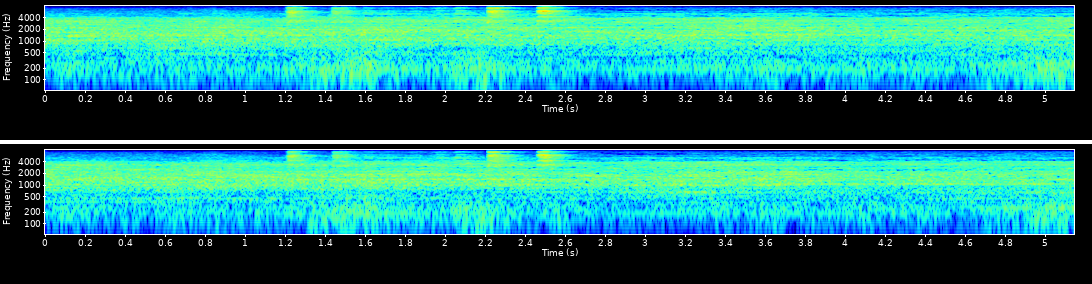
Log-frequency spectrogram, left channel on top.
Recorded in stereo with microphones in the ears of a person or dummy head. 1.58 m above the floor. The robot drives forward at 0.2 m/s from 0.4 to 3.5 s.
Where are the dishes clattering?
40° left (ahead or behind), 1.1 m; by 2.6 s 35° left (ahead or behind), 1.2 m.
